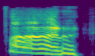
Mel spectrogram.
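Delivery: put-on scornful Italian accent. A narrator's reading. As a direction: throw out Fine in a thick Italian accent. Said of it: "She had a heavy Italian accent".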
